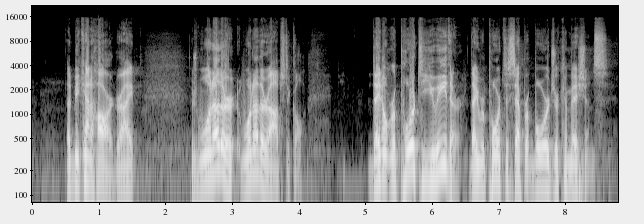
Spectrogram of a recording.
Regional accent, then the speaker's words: Oklahoma, United States; because I grew up in Oklahoma. I'm a fourth generation Oklahoman

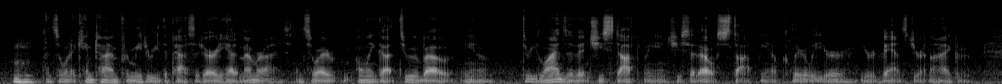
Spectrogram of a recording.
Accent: Simi Valley, California, United States; also born or lived in Colorado; Where I was born in Colorado, small town, 2,000, 3,000 people, and lived there until I was 7 or 8. And then we moved out here to California, Simi Valley.

